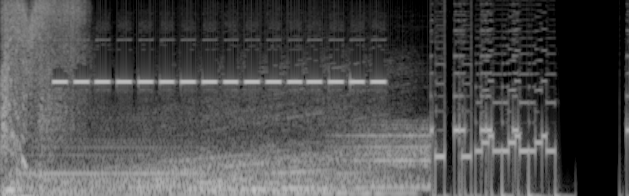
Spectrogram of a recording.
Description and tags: Shield recharging
electricity, nano, charging, armor, game, video, recharging, reloading, loading, future, Shield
